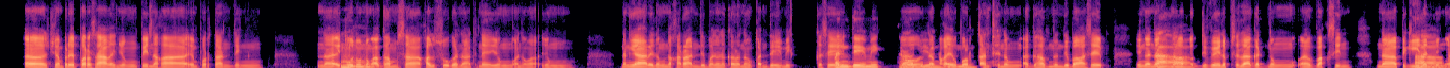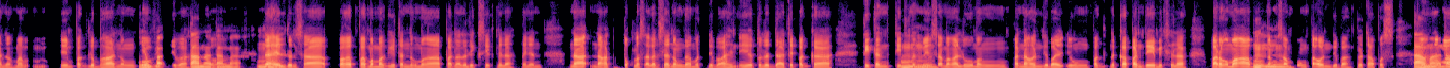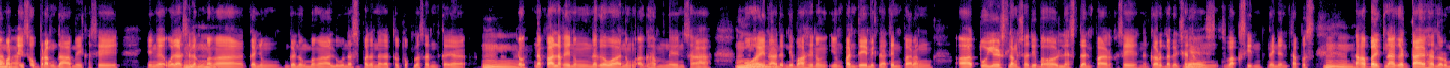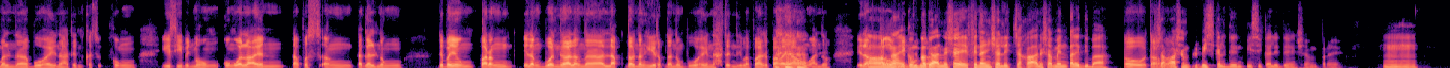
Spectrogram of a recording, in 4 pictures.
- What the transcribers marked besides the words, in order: tapping; chuckle; chuckle; other background noise
- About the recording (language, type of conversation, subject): Filipino, unstructured, Sa anong mga paraan nakakatulong ang agham sa pagpapabuti ng ating kalusugan?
